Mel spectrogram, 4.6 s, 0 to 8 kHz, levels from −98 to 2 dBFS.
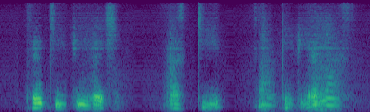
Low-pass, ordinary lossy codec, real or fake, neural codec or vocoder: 7.2 kHz; AAC, 32 kbps; fake; codec, 44.1 kHz, 0.9 kbps, DAC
